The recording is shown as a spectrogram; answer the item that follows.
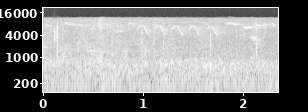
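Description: Stones knocking together as rocks are handled, with a sharp knock at the start and fainter knocks after. A bird chirps a quick run of about five high notes around the middle.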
